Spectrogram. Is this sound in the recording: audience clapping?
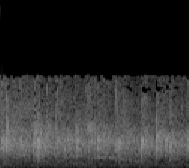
yes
